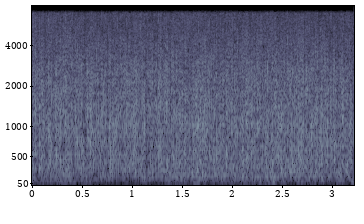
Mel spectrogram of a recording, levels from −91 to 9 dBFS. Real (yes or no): yes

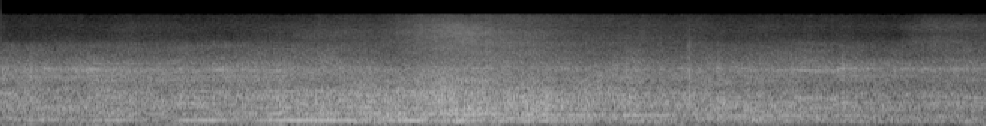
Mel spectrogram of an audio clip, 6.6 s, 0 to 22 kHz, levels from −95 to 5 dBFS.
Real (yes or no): no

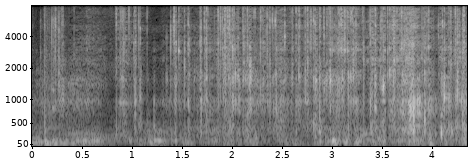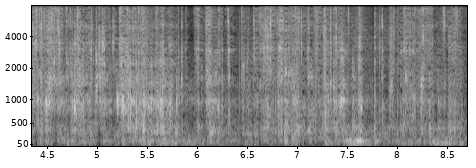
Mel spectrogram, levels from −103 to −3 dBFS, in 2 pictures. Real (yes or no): no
